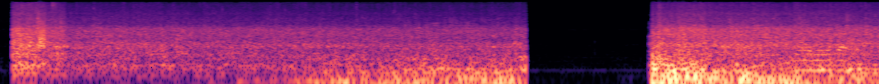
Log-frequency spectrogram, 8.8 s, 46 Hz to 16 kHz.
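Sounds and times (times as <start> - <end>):
heavy rain drumming on a tin roof: 0.0 - 5.4, 6.6 - 8.7.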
